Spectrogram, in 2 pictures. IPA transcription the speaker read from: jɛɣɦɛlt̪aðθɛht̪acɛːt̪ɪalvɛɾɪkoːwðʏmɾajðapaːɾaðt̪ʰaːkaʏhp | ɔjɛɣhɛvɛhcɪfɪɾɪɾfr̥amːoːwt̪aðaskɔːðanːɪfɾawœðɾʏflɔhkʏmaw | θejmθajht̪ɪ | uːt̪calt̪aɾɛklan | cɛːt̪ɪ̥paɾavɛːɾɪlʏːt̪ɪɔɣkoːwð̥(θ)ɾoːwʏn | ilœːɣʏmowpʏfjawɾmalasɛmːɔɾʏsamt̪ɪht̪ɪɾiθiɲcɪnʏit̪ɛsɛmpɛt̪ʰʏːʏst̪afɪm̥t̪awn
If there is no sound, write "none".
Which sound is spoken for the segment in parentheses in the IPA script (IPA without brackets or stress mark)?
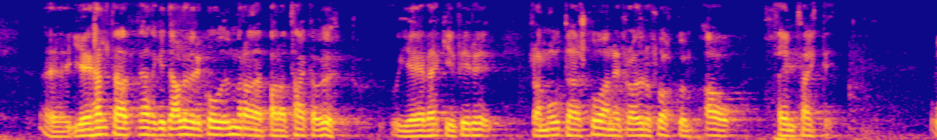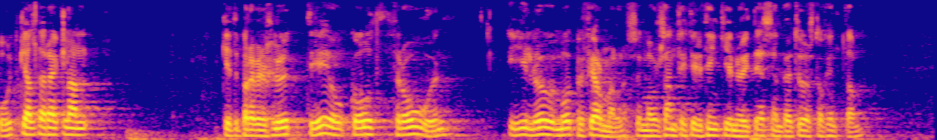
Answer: θ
